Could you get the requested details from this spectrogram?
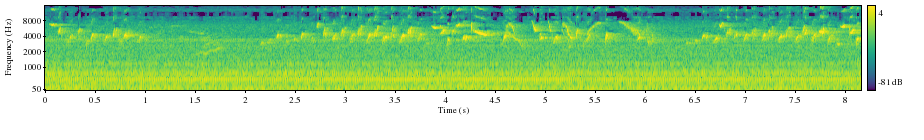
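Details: Goldfinch mule, a goldfinch and canary hybrid, singing a run of high, quick twittering notes and short tinkling phrases in bursts, over a steady low electrical hum.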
